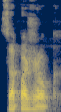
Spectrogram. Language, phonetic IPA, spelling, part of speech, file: Russian, [səpɐˈʐok], сапожок, noun, Ru-сапожок.ogg
- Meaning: 1. boot 2. columbine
